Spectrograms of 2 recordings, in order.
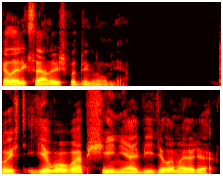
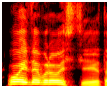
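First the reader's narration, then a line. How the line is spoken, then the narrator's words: Fat man, loud laughter. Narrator (Russian): толстяк громко, неприлично громко рассмеялся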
